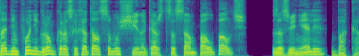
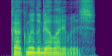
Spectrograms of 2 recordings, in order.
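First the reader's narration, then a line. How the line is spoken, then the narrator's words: Soft. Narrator (Russian): мягко сказал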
